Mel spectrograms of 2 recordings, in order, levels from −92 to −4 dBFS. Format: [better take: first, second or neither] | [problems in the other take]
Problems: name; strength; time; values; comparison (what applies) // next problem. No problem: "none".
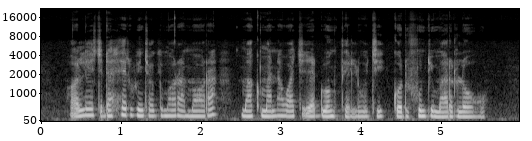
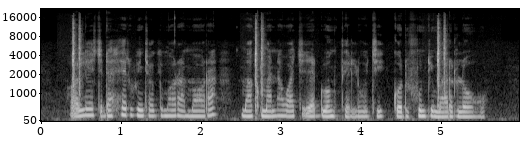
first | background sound (Computer keyboard); 6 dB below the speech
